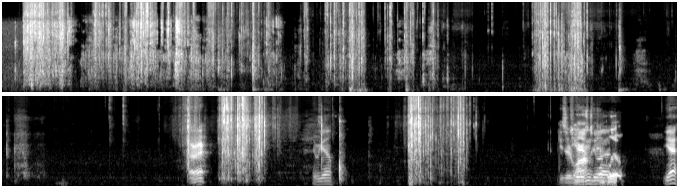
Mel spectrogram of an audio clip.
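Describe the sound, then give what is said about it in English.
A plastic snack bag is opened, crinkling and rustling, followed by crunchy chewing of Takis chips in short loud bursts separated by pauses, with brief voices near the end. “Chewing and munching on snacks. Everyone, make sure you uh, open the bag.”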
